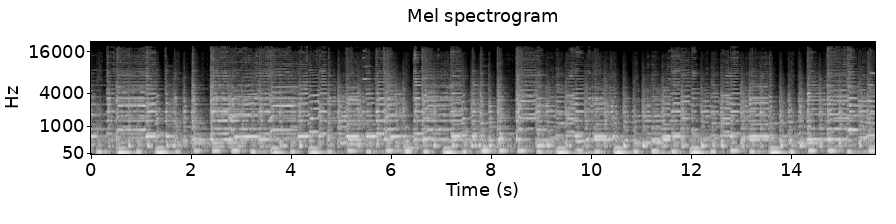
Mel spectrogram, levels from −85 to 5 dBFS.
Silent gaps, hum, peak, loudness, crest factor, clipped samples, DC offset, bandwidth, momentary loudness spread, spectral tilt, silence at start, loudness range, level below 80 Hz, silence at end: none; none; 0 dBFS; -13 LUFS; 12 dB; under 0.1%; under 0.1%; 17.5 kHz; 4 LU; -5.5 dB/octave; 0 s; 1 LU; -20 dBFS; 0 s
